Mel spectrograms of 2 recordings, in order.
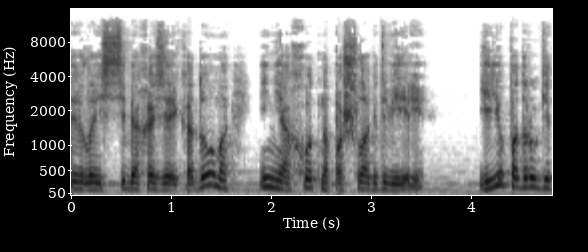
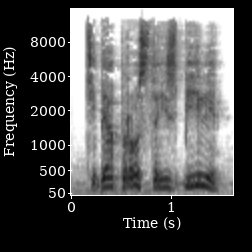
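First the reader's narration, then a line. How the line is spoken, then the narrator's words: Whispered reply. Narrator (Russian): также шепотом ответил он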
